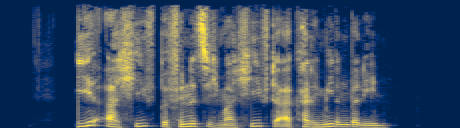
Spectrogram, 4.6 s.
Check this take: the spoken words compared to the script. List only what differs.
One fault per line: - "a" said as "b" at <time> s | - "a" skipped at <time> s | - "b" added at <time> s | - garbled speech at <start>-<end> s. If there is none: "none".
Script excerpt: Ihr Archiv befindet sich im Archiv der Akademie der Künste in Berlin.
- "der Künste" skipped at 3.4 s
